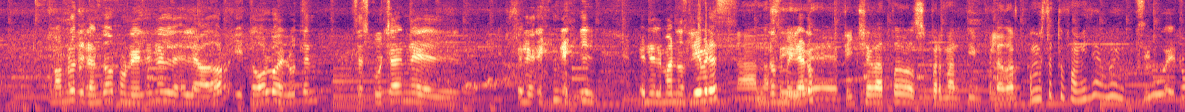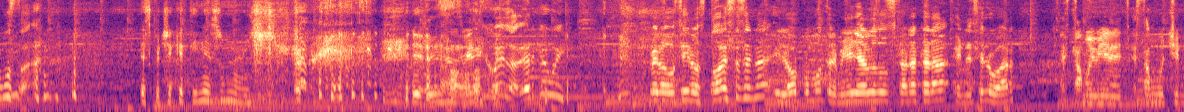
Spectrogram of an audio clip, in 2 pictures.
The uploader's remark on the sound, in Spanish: Grabado en un Carl’s Jr, afortunadamente aun nos lo permiten.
